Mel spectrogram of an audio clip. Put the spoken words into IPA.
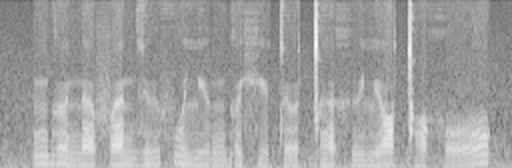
ŋ ɡ ɵ n ɜ f ɜ n z ʉ f u lʲ ɵ ŋ ɡ ɵ xʲ ɵ t ɵ ɡ͡ǀ ɜ x ʉ lʲ ɔ ɡ͡ǀ ɔ x o

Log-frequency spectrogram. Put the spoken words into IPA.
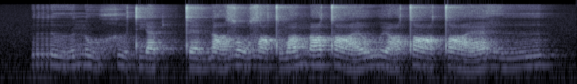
r ɯː˧˩˧ n u˧˩˧ x ɯ˧˩˧ t j æ˨˩ p tː ɛ˨˩ n æ˧˩˧ zˤ u˧˩˧ zˤ a˨˩ tˤ v u˨˦ m ɨ˨˦ tˤ æː˧˩˧ w øː˧˩˧ tˤ w ø˨˩ tˤ æː˧˩˧ ɦ ɨː˨˦

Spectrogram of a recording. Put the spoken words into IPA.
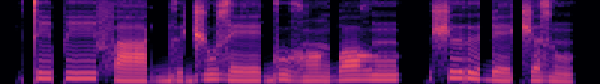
t i˦ p iː˦ f aː˨ ɡ͡b ɨ˨ d͡ʒ u˦ z eː˧ ɡ u˦˨ ɣ ɔ̃˧ ɡ͡b ɔ˦ ɣ ũ˦ | ʃ ɨ˦ ɾ ɨ˧ ɗ e˨ t͡ʃ ə˧ z ũ˨

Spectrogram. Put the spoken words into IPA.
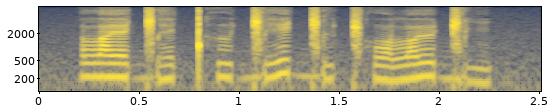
lˠ ɛ ɡ͡ǁ ɛ ǃʰ ɯ ɡ͡ǁ e ɡ͡ǁ ɨ ǁʰ o lˠ ø ɡ͡ǁ i

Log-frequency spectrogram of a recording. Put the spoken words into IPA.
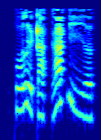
k o˧˥ l ɨ˨˩ ʈ a˨˩ k̚ ɣ a˦˥ k̚ ɣ i˨˩ ə̯

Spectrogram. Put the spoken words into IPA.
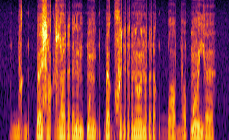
b ə ɡ k͡p œ z ɔ ɡ zˤ o r ɛ̃ b ɓ ɔ̃ ɡ ɔ k͡p œ ɡ χʷ ə r ɔ̃ r ɔ ɡ͡b ɔ b ɔ ɓ ɔ̃ j œ

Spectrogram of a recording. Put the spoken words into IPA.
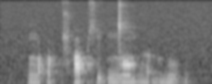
ŋ ɒ p ɑ p ʈ͡ʂʰ ɑ p ɕ ĩ p ŋ͡ǀ ɔ̃ bʱ ʌ ɡʱ u p

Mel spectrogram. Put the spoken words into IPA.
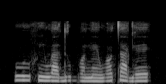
w u˦ f ĩ˧ w a˧ d u˧ b ɔ˨ n ɛ̃˨ w ɔ˨˦ t a˦˨ ɡ ɛ˧

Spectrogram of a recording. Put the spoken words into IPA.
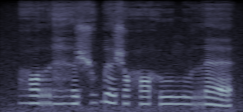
ɦ ɔ r ɛ̤ ɦ ɘ ʃ ṳ ɓ ɘː ʃ ɔ h ɔ h uː ŋ uː r ɛː

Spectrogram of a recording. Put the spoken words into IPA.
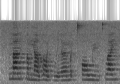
n̪ aː˥ n ɪ˥ k̚ w ɐ˧ m j aː˨˥ w l ɔː˨˩ j kʷ iː˨˩ l œː˨˧ m ɵ˨˥ t̚ t̪ʰ ɔː˧ w yː˨ ŋ kʷʰ aː˥ j

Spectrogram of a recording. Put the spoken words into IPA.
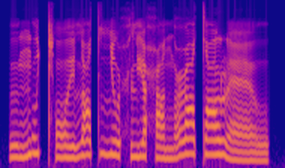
ɵ˨ ŋ o˦ cʰ ɔ˨ e̯ l ʉ˧ tˤ ʎ u˦˨ ħ lʲ e˧ ħ ɑ˨ n ʕ y˦ tˤ ɑ˦ ɭ æ˨ o̯

